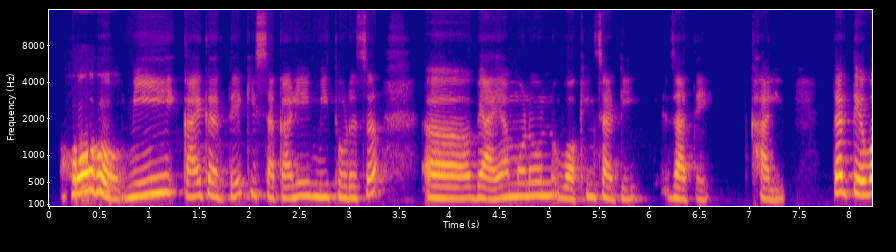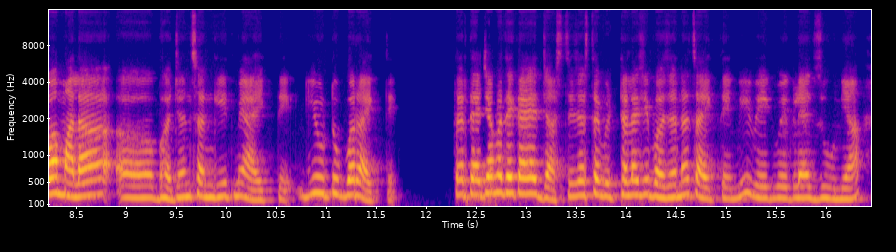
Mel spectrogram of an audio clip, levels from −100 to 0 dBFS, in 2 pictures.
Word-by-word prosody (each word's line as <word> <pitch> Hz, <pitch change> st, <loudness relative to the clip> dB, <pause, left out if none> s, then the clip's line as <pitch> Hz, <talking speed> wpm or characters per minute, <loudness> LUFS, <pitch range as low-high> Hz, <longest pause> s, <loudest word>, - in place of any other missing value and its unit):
हो, 285 Hz, -, +3 dB, 0.2 s
हो. 255 Hz, -, +6 dB
मी 285 Hz, +8 st, +1 dB
काय 240 Hz, 0 st, -2 dB
करते, 240 Hz, -2 st, -5 dB
की 285 Hz, -, -8 dB
सकाळी 220 Hz, -1 st, -5 dB
मी 230 Hz, -1 st, -2 dB
थोडंसं 210 Hz, +5 st, -3 dB, 0.5 s
अ, -, -, -1 dB, 0.4 s
व्यायाम 210 Hz, +2 st, 0 dB
म्हणून 250 Hz, +1 st, -2 dB
वॉकिंगसाठी 200 Hz, 0 st, -4 dB, 0.4 s
जाते 195 Hz, -3 st, -2 dB, 0.5 s
खाली. 190 Hz, -2 st, -6 dB, 0.5 s
तर 310 Hz, +1 st, +7 dB
तेव्हा 280 Hz, +1 st, +7 dB
मला 240 Hz, -4 st, +3 dB, 0.3 s
अ, 215 Hz, -, -1 dB
भजन 215 Hz, +2 st, -1 dB
संगीत 230 Hz, -1 st, -3 dB
मी 245 Hz, -, -4 dB
ऐकते, 175 Hz, -2 st, -7 dB, 0.2 s
YouTubeवर 275 Hz, -3 st, 0 dB
ऐकते. 175 Hz, -7 st, -6 dB, 0.6 s
तर 275 Hz, 0 st, -2 dB
त्याच्यामध्ये 300 Hz, +2 st, +4 dB
काय 295 Hz, -1 st, +2 dB
आहे, 290 Hz, -, +4 dB
जास्तीत-जास्त 240 Hz, -, -4 dB
विठ्ठलाची 260 Hz, +3 st, -3 dB
भजनंच 225 Hz, +5 st, -1 dB
ऐकते 200 Hz, 0 st, -3 dB
मी, 230 Hz, +10 st, -7 dB
वेगवेगळ्या 210 Hz, -2 st, -4 dB
जुन्या, 195 Hz, 0 st, -4 dB
230 Hz, 130 wpm, -20 LUFS, 205-265 Hz, 0.6 s, तर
